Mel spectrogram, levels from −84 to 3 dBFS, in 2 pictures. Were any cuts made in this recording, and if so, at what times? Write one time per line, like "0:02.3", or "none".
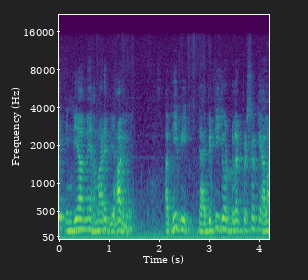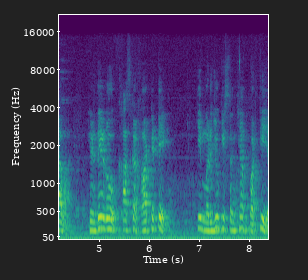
none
